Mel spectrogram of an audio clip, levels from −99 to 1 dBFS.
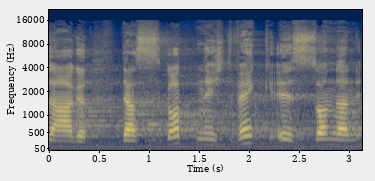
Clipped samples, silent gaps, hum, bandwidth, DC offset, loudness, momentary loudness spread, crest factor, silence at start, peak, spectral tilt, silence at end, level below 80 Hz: under 0.1%; none; none; 16.5 kHz; under 0.1%; -23 LUFS; 8 LU; 18 dB; 0 s; -6 dBFS; 1 dB/octave; 0 s; -70 dBFS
